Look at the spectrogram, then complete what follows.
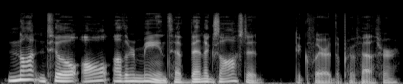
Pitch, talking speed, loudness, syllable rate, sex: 125 Hz, 165 wpm, -19 LUFS, 5.3 syllables/s, male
